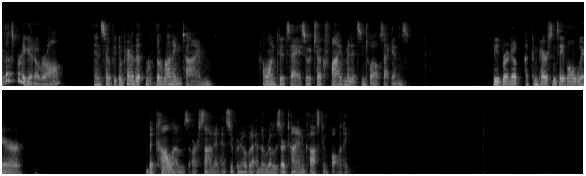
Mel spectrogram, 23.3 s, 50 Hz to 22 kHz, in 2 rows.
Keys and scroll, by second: 8.0 super+c, 20.6 super+v.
